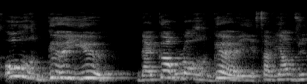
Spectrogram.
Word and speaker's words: orgueilleux: Donc ça se prononce orgueilleux.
